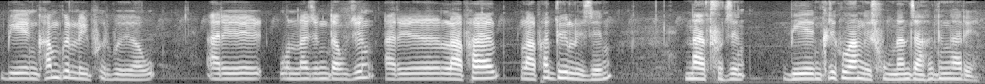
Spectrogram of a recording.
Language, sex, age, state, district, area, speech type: Bodo, female, 60+, Assam, Kokrajhar, urban, spontaneous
